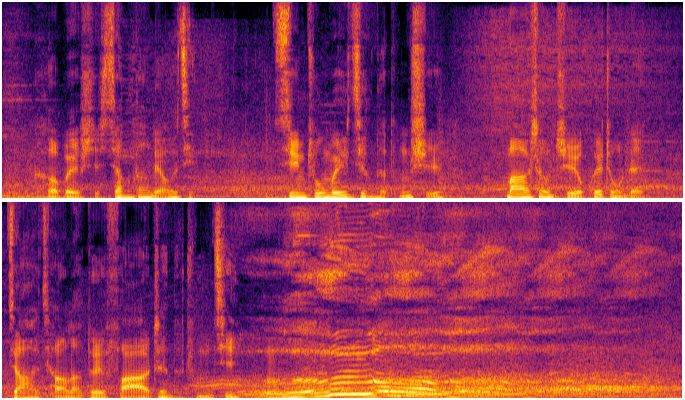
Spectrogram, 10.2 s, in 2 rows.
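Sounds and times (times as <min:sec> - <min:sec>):
speech: 0:00.4 - 0:09.0
soldiers growling low: 0:06.5 - 0:10.2.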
